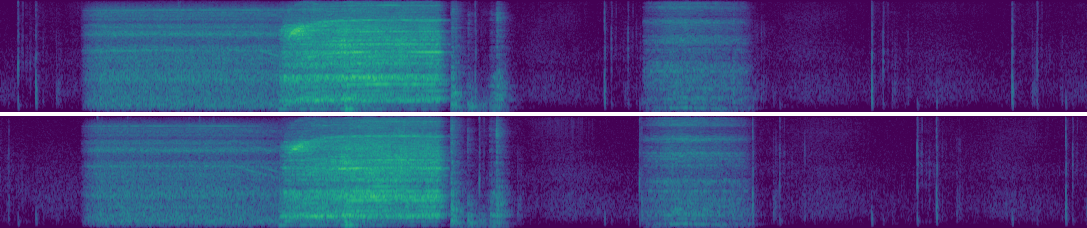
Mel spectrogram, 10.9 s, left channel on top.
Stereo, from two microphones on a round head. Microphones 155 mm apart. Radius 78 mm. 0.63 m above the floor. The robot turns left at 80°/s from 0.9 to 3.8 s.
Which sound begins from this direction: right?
A squeak, at 4.5 s.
